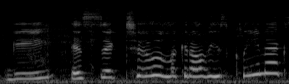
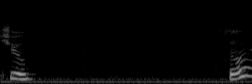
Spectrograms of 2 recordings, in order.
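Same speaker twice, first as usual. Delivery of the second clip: usual speaking voice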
